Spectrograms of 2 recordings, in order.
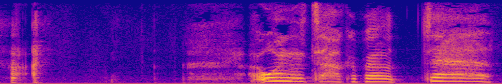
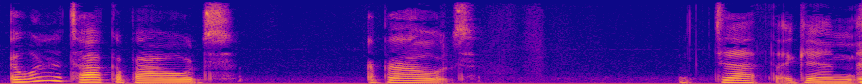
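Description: First: Slow, high ominous drawl; a hammed-up horror-movie creep; spooky voice. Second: Said in the usual way. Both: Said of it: "I'm just kidding".

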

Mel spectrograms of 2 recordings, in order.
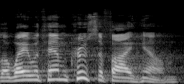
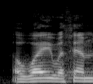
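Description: First: Higher, louder yell on "Away with him". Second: Mild yell. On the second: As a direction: call out the rejection. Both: Acted. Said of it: "they yelled".

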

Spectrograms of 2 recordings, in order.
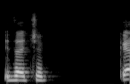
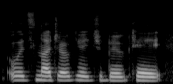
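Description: First: "It's Not Okay" said very slowly, each word drawn apart; slow it right down so it lands; slow, spelled-out title. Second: Said in the usual way. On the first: Shown as a demonstration. ("It's Not Okay" bem devagar, palavra por palavra) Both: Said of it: "Ah, você entendeu?".

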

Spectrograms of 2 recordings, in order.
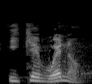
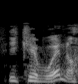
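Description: First: Chuckling through Y qué bueno; amused repeat of Y qué bueno; with a laugh. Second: Said in the usual way. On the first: Real, not acted. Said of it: "repeat with a laugh". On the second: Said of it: "Y qué bueno (repeated)".

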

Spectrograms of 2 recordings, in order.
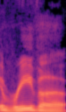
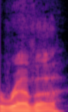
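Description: First: "Reva" said as REE-vuh; long-E pronunciation. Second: "Reva" said as REV-uh; short-E pronunciation. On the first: Host unsure of the character's name, "Reva" as REE-vuh. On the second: Host offering the other option, "Reva" as REV-uh. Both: Real, not acted. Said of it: "however it's pronounced".

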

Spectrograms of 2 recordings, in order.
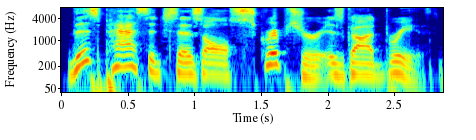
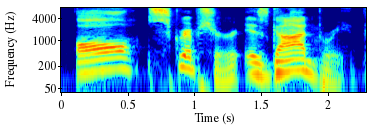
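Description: First: Said in the usual way. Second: "All" stressed, said slowly and deliberately. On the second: Shown as a demonstration. Preacher stressing "All" to his listeners, slow and emphatic. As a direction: lean hard on "All" to make the point. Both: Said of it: "emphasis on the word all".

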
